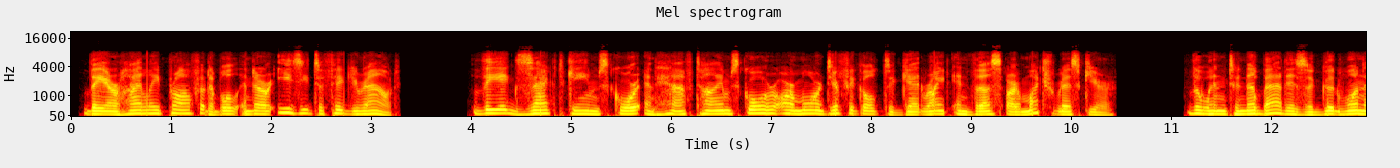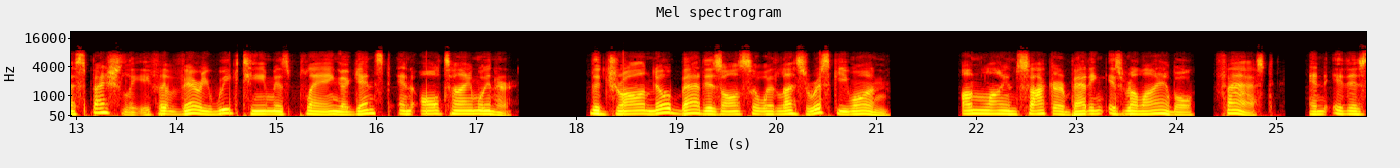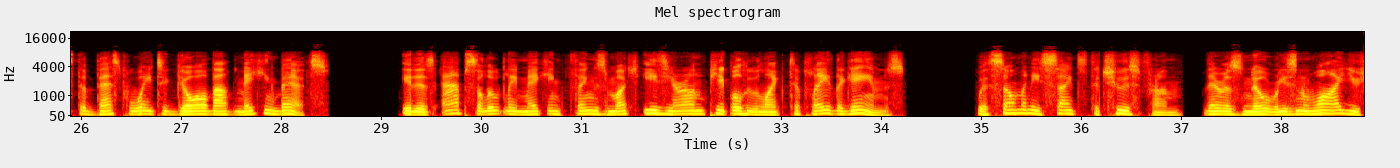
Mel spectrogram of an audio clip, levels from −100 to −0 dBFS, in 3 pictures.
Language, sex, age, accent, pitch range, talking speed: English, male, 50-69, American, 125-150 Hz, 160 wpm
